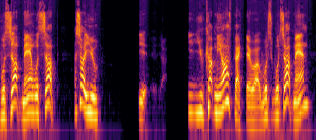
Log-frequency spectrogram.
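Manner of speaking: aggressive, confrontational voice.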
